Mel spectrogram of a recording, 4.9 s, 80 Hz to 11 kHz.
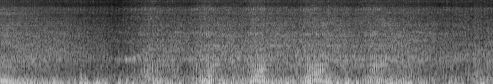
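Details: Honda Sonic 125 single-cylinder bike that would not start after sitting, three days after a repair; flooding from dirt in the new carb. After a new fuel line and added fuel filter it catches and revs cleanly, no sputter or bogging; runs fine now.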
